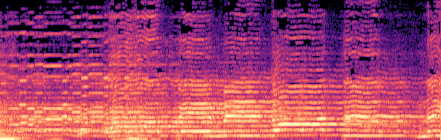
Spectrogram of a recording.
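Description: Harmonium playing a melody of long, steady held notes that step from one pitch to the next, the accompaniment of a Haryanvi ragni folk song, with a few low drum thuds in the first second or so.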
